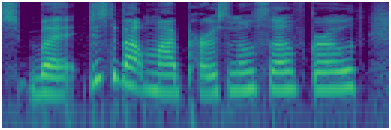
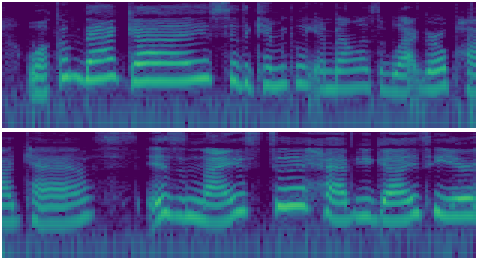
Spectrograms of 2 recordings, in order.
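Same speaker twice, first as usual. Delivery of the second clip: soft voice with an audible smile throughout; 4 semitones higher, 8 dB quieter than usual. Podcast host welcoming listeners back to the show, smiling while speaking. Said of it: "You can tell that I'm smiling... you can just hear the teeth".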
